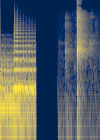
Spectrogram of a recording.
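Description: Intro music of sustained electric-piano or synthesizer chords that cuts off abruptly under a second in, followed by a single sharp finger snap about a second and a half in.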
